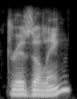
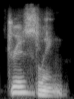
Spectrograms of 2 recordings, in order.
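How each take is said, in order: First: The word is said with three syllables. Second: The word is said with two syllables. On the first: "I can make it three syllables" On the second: "or I can make it two syllables"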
